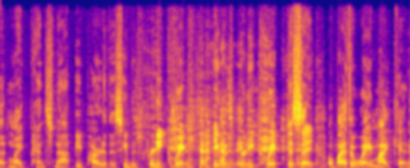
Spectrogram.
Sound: laughter

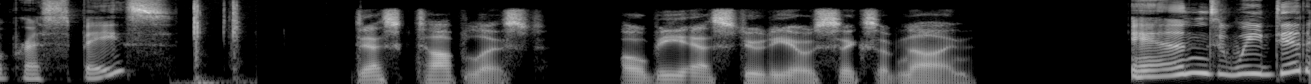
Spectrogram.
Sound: voiceover

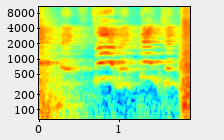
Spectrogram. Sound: characters stomping

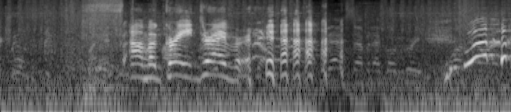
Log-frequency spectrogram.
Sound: laughing

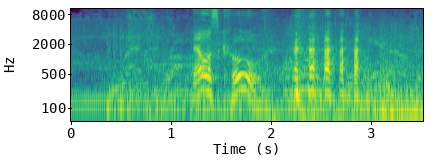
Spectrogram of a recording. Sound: laughs

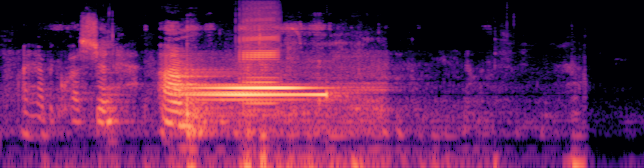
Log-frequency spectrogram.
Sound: mic feedback

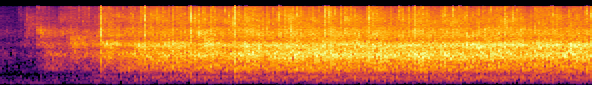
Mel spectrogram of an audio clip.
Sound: audience applauding

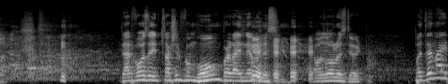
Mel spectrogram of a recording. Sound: Sadhguru laughs

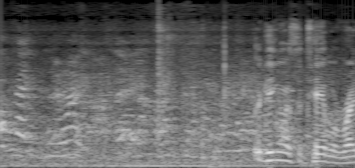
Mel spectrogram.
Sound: patrons chattering

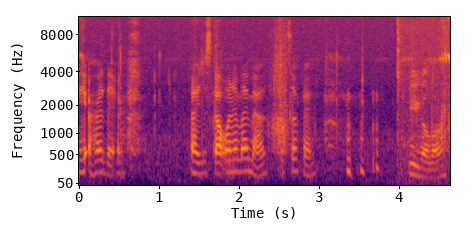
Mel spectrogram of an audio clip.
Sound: laughs

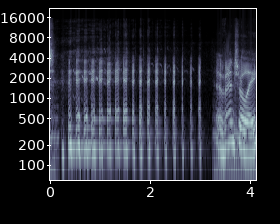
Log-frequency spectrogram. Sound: laughing

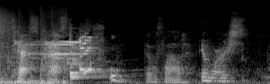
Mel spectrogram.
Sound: static feedback; beep

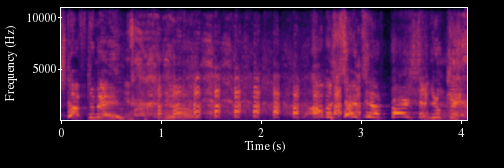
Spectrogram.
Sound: laughing

